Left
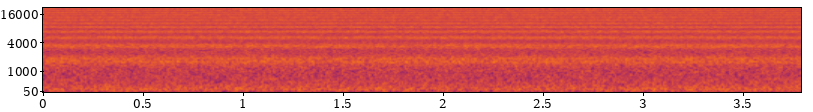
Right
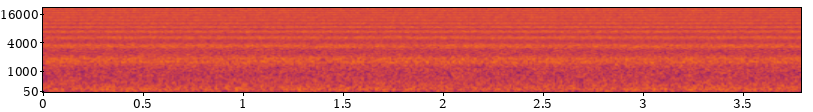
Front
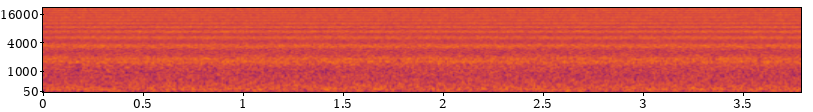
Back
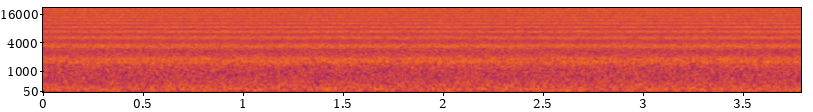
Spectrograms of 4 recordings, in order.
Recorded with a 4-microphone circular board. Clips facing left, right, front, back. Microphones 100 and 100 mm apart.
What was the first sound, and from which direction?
Only background noise.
